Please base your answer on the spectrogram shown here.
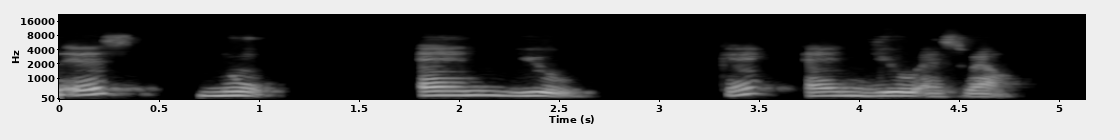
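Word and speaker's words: ぬ: Okay, the hiragana pronunciation is nu, nu, okay?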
